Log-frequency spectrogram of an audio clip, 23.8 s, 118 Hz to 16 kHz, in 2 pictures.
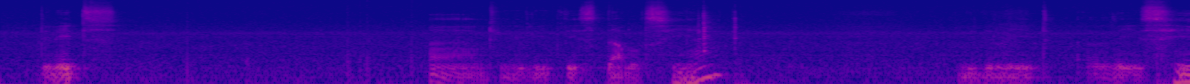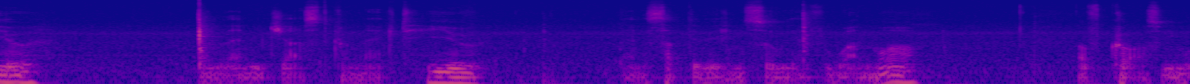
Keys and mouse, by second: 3.0 shift+click, 4.3-5.3 shift+drag, 5.9-8.0 shift+drag, 7.3 x, 9.3 click, 10.3 shift+click, 11.5 x, 14.5 shift+click, 15.5 f, 17.3 ctrl+shift+s, 19.1 click, 19.6 x, 22.1 click, 22.7 g.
